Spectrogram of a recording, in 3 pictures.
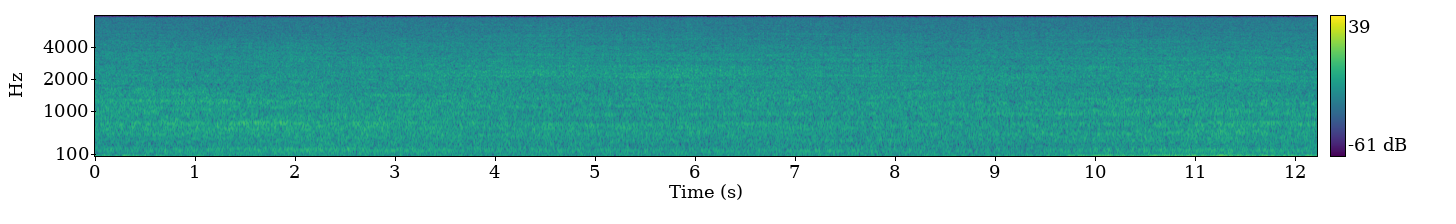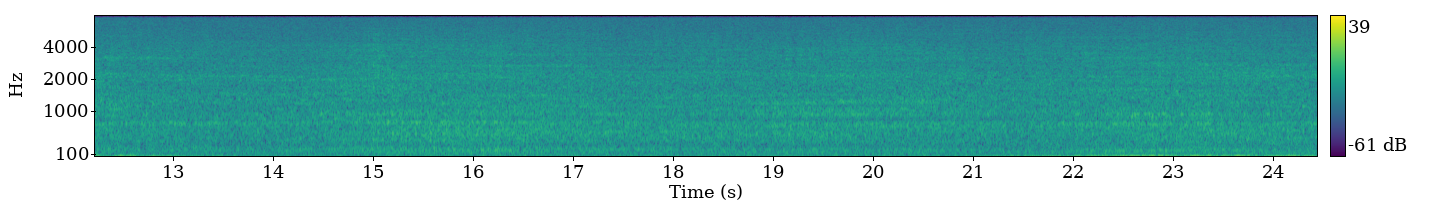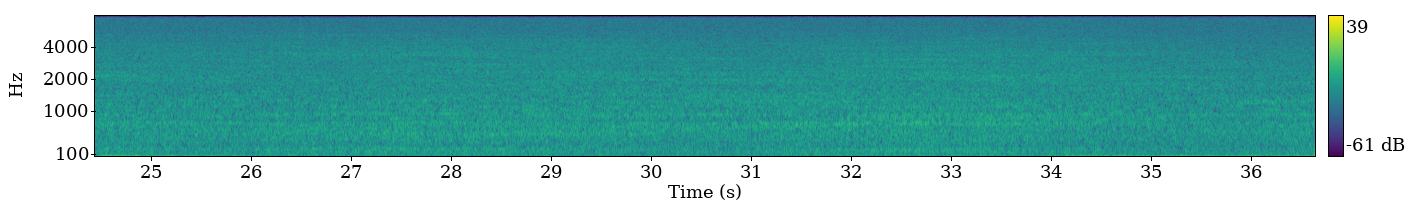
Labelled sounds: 5.3	5.5	vessel noise, 2.0 to 2.1 kHz

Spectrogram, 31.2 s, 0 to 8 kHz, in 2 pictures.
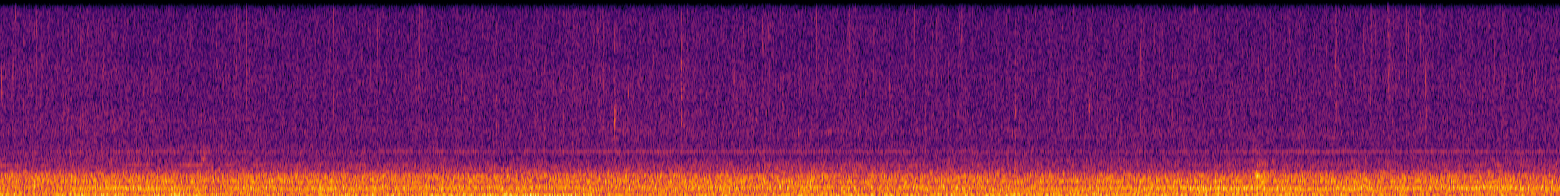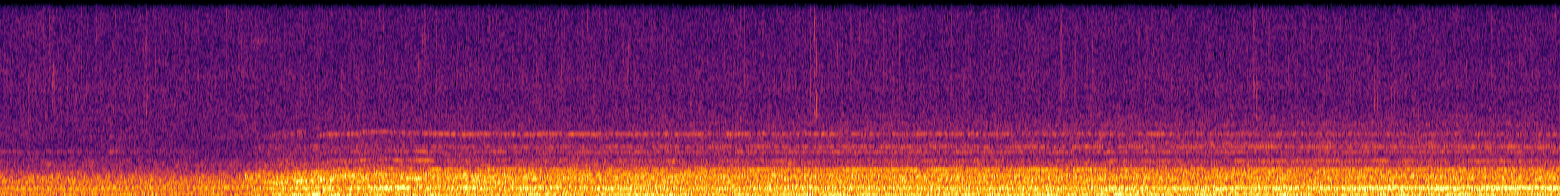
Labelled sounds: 18.8	20.4	vessel noise, 2.4 to 2.7 kHz

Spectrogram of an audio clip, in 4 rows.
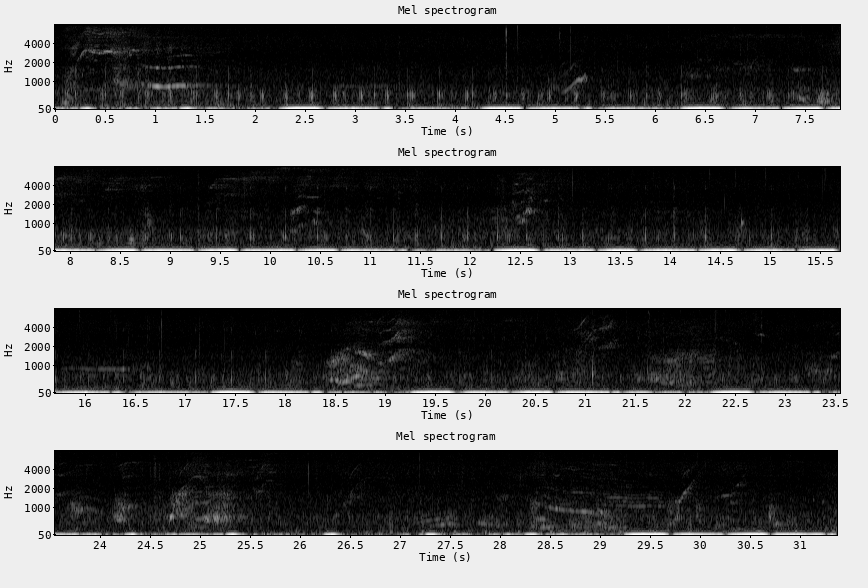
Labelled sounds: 0.1	1.7	killer whale, southern resident, 0.65 to 8.0 kHz
1.7	5.0	vessel noise, 0 to 8.0 kHz
5.0	5.4	killer whale, southern resident, 0.43 to 3.4 kHz
6.3	9.0	killer whale, southern resident, 0.22 to 7.3 kHz
8.6	8.8	killer whale, southern resident, J pod, call S05, 0.22 to 1.9 kHz
9.4	11.5	killer whale, southern resident, 0.33 to 8.0 kHz
12.2	13.0	killer whale, southern resident, 0.33 to 7.2 kHz
15.7	16.5	killer whale, southern resident, 0.25 to 1.2 kHz
18.4	19.5	killer whale, southern resident, 0.29 to 8.0 kHz
20.9	21.4	killer whale, southern resident, 0.43 to 8.0 kHz
23.4	25.8	killer whale, southern resident, 0.33 to 8.0 kHz
26.3	26.9	killer whale, southern resident, 0.54 to 5.7 kHz
27.2	28.0	killer whale, southern resident, J pod, call S05, 0.18 to 1.4 kHz
28.3	28.5	killer whale, southern resident, J pod, call S05, 0.22 to 8.0 kHz
28.5	29.3	killer whale, southern resident, 0.25 to 5.3 kHz
29.0	29.7	killer whale, southern resident, J pod, call S04, 0.80 to 1.9 kHz
29.7	30.6	killer whale, southern resident, 0.22 to 5.6 kHz

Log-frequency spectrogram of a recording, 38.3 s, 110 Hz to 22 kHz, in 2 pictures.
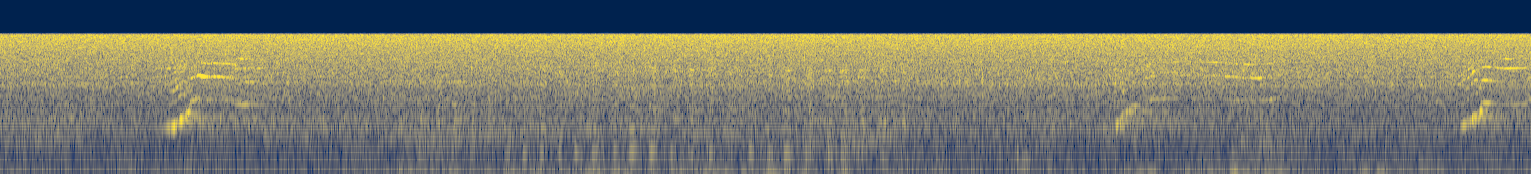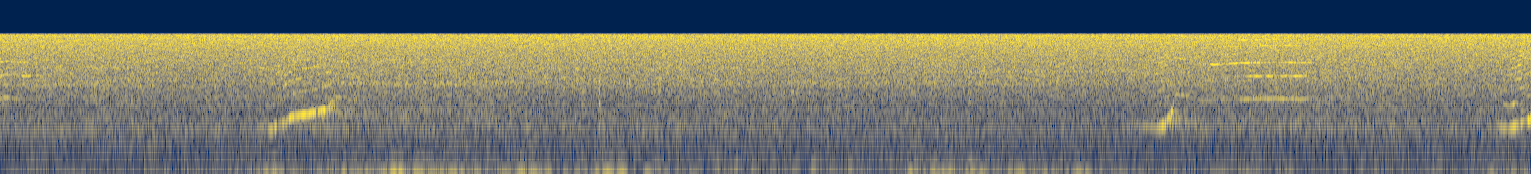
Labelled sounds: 2.4	3.2	humpback whale, 0.86 to 3.4 kHz
14.3	15.8	humpback whale, 1.0 to 3.5 kHz
18.5	19.4	humpback whale, 1.0 to 2.8 kHz
23.1	23.4	humpback whale, 0.80 to 1.2 kHz
34.1	35.3	humpback whale, 0.93 to 3.4 kHz

